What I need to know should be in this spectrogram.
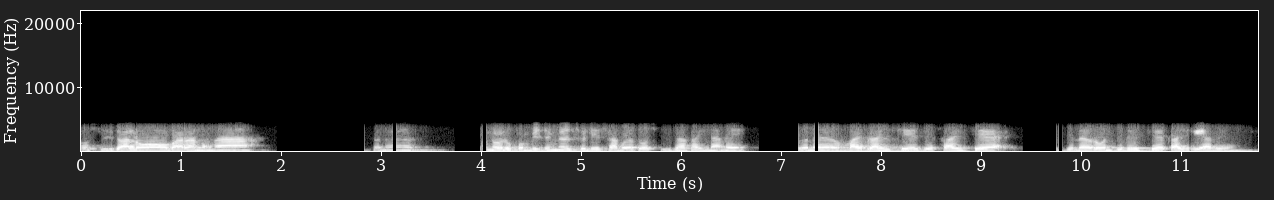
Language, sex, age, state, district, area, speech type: Bodo, female, 30-45, Assam, Kokrajhar, rural, conversation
